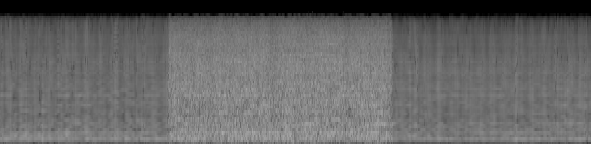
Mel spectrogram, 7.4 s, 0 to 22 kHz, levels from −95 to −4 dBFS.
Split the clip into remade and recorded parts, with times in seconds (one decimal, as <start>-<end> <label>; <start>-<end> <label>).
0.0-2.1 remade; 2.1-4.9 recorded; 4.9-7.4 remade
